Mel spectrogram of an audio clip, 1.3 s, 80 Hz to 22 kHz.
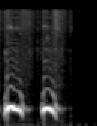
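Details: Spotted dove, local kuk 3 singer, giving two soft, hollow coos that dip downward at the end, about half a second apart, with no other sounds.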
